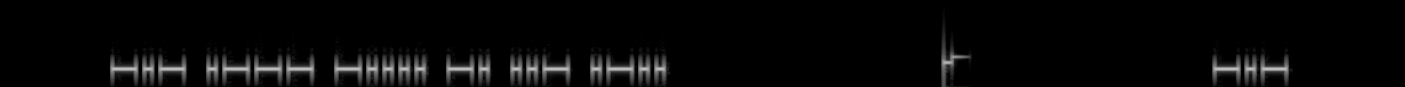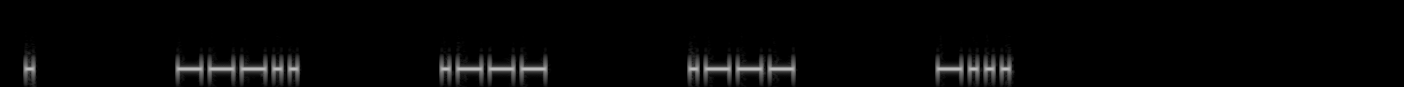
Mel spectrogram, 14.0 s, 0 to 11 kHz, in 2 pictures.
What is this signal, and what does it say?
Morse code, heard as a keyed tone, about 31 wpm, spaced as for 16 wpm, 700 Hz. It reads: KJ6NUL KE8JJB
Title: USA Call Signs - 6 Characters - 6x Character Spacing - 30wpm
